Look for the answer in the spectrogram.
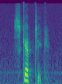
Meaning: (noun) Alternative spelling of skeptic
- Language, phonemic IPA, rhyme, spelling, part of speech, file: English, /ˈskɛp.tɪk/, -ɛptɪk, sceptic, noun / adjective, En-us-sceptic.ogg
